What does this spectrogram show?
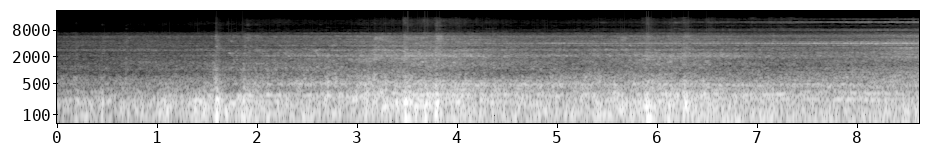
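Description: Arriva Stadler GTW diesel multiple unit arriving and passing close by: a rumble of engine and wheels that grows louder over the first few seconds as it draws level, with a few separate knocks along the way.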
